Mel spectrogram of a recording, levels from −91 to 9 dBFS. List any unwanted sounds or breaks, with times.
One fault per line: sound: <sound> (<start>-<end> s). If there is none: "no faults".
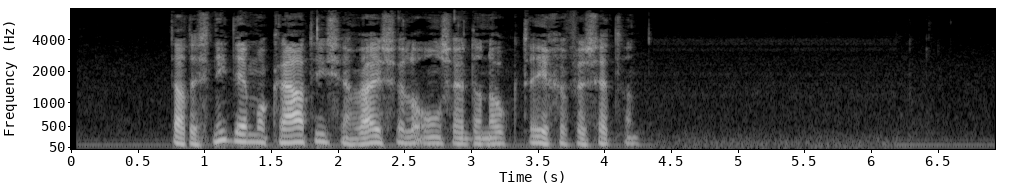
no faults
